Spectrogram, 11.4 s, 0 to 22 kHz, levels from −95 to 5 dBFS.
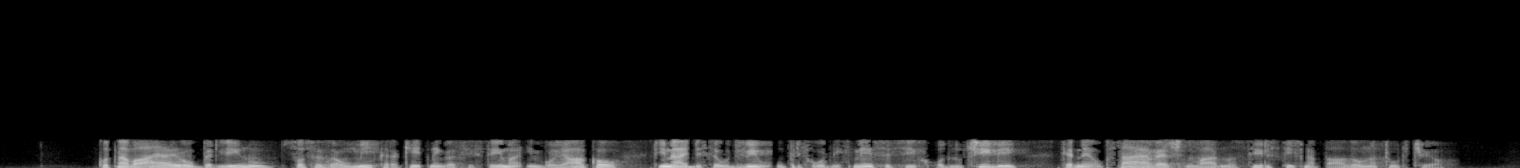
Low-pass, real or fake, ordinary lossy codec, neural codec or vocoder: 3.6 kHz; fake; AAC, 16 kbps; codec, 44.1 kHz, 3.4 kbps, Pupu-Codec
